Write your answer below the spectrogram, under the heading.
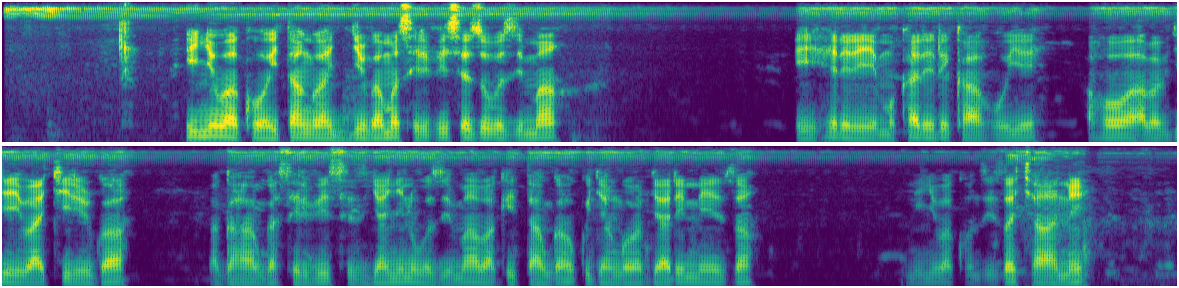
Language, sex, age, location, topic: Kinyarwanda, male, 18-24, Huye, health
